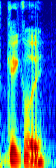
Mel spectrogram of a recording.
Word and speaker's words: Gigli: It's spelled Gigli. Gigli. That's giggly.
